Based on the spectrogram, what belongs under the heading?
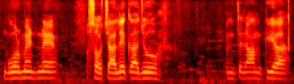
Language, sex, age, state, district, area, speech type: Urdu, male, 45-60, Bihar, Khagaria, rural, spontaneous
